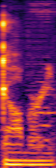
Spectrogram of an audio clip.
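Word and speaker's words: Skarmory: Um, which I'm realizing it should be pronounced scarmy because it's a play on play on armor. like sky armory.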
